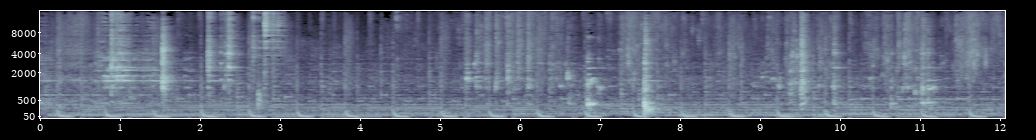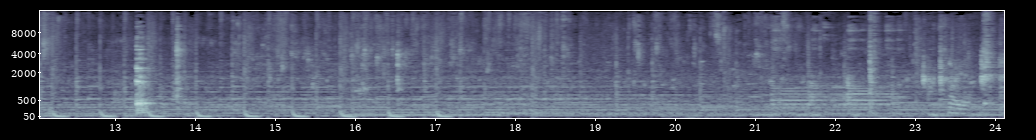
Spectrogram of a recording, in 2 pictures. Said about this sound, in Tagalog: Hugasan ko muna itong tumbler ni Andre.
